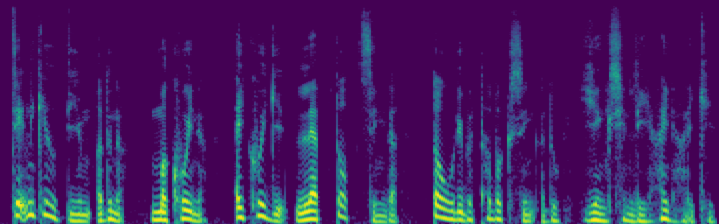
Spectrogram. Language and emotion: Manipuri, fearful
